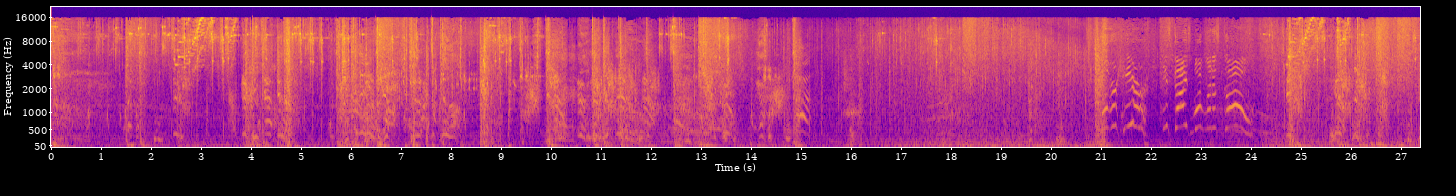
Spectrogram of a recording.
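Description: Blasts and impacts thud and crash repeatedly.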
